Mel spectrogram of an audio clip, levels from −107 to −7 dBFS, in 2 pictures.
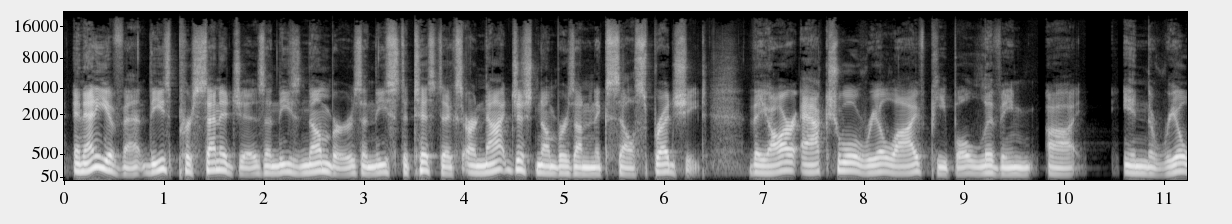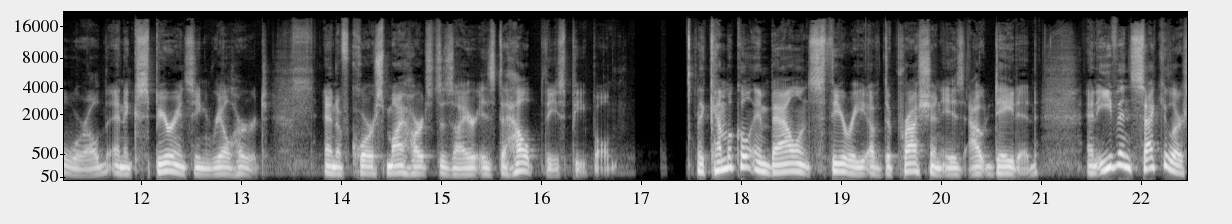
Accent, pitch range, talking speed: American, 110-150 Hz, 150 wpm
